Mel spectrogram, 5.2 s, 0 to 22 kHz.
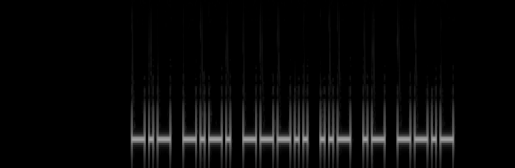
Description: Morse code, heard as a keyed tone, about 28 wpm, 700 Hz. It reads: KC8UAQ
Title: USA Call Signs Repeated 3x 28wpm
